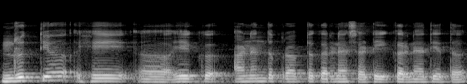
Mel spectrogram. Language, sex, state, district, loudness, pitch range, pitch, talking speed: Marathi, male, Maharashtra, Aurangabad, -17 LUFS, 125-140 Hz, 130 Hz, 100 wpm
